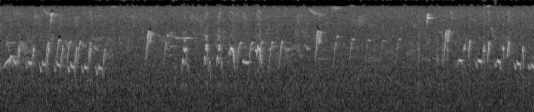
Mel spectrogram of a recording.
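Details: Singing Chinese hwamei, named poksay jambul sumatra, delivering dense, fast, irregular runs of bright chirps and whistled notes, pausing briefly between energetic stretches, over low constant background noise.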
